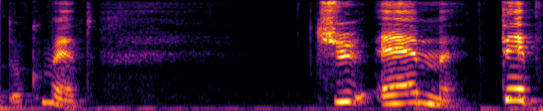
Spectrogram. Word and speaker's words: aimes: Mas, atenção, s e e no final da palavra a gente não pronuncia. Por isso, tu aimes.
